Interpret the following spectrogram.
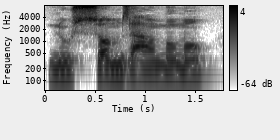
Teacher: the way she makes the liaisons beautifully between nous and sommes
